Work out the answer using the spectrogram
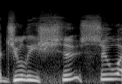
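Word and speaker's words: Julie Su: Julie Sue, I think, is that how you pronounce her name? – Yeah.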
